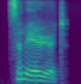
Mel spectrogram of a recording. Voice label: "salariat", Indian

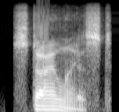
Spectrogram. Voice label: "stylist", American

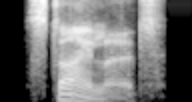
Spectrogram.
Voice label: "stylet", British

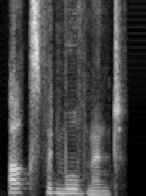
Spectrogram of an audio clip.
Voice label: "Oxford Movement", Indian

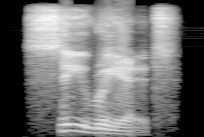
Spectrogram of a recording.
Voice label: "seriate", British

